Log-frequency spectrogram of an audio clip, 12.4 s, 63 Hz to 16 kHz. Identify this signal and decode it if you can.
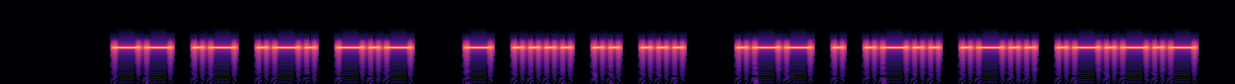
Morse code, heard as a keyed tone, about 15 wpm, 700 Hz. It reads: MARK THIS WELL.
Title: Sentences from Top 1000 Words - Review Part 1 - 15wpm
